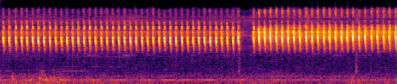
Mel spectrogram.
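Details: Plain prinia, locally klik klik, sings a master song meant to train young birds: a rapid train of sharp, high ticking notes, briefly broken near the middle, then resuming slightly higher and louder.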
